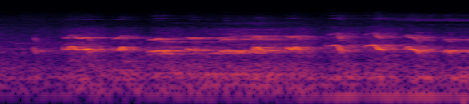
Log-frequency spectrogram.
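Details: Golden and black Labrador Retriever puppies offered for sale in Vijayawada, Andhra Pradesh, India, give high, thin whimpers and short yips, each bending up then down, tumbling out several times a second over a low background hum.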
